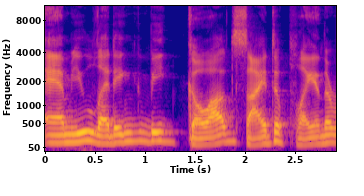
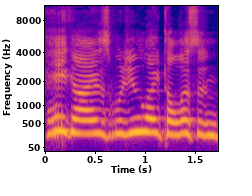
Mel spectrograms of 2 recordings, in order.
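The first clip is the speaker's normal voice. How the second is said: put-on very high, childlike kiddie falsetto. Mocking how someone messages people by email: very childlike falsetto. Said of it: "In a very childlike".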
